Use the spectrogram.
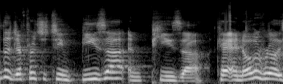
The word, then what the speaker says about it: Pisa: and then so it's Pisa so guess not Pisa no Musa yeah so the S fix is dead sound is between two vowels and it's only one e same thing we need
